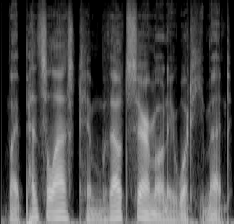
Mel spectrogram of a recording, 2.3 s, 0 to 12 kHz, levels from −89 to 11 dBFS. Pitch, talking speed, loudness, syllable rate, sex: 85 Hz, 230 wpm, -18 LUFS, 6.9 syllables/s, male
